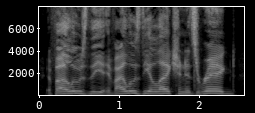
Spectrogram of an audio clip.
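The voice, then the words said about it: Bad Donald Trump impression. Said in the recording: “I had a terrible Trump impression.”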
